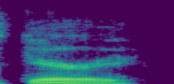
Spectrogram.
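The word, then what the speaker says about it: Gerry: Now pronounced Jerrymander. It is Gary. Well, him. We're gonna pronounce his name incorrectly if he's going to do this Eldridge Jerry or Eldridge Gary, whatever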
